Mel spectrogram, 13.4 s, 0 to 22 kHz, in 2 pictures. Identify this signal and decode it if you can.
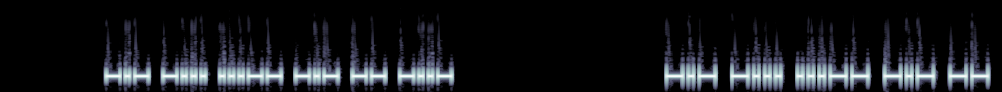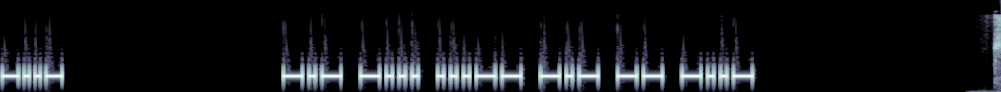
Morse code, heard as a keyed tone, about 35 wpm, 700 Hz. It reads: KB3KMX KB3KMX KB3KMX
